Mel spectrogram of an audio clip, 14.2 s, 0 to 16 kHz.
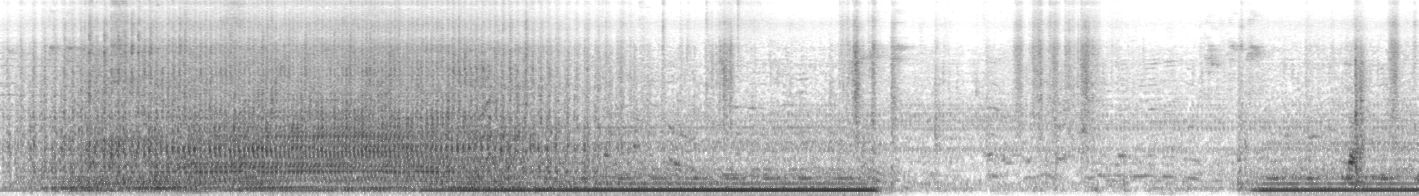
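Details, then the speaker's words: Washing machine bought for 300 pesos, noisy and cutting out: low steady hum with a rough rumble that cuts out and restarts, caused by a garment (panties) wrapped around the drum dragging and loading the motor. "Kaya pala guys, maingay. Ano, may laman sa loob. Ay, pumulupot dito."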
